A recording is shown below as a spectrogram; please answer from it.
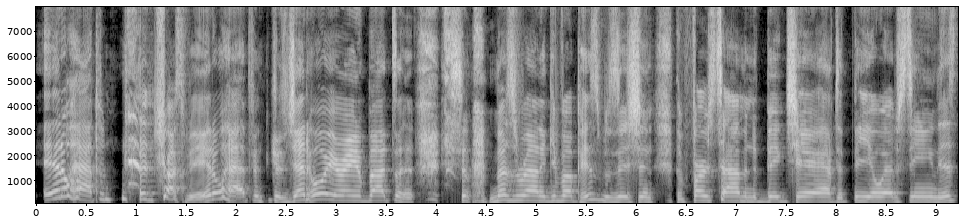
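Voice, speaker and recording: An American man hosts a sports podcast, offering casual, opinionated takes bluntly with slang, swearing, jokes and phrases repeated for emphasis. His voice is high-pitched, and the recording is dry and studio quality.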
